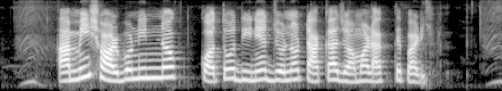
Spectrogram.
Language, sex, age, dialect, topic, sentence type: Bengali, male, 25-30, Northern/Varendri, banking, question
